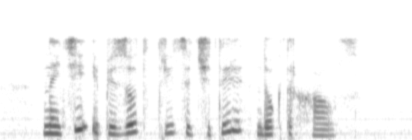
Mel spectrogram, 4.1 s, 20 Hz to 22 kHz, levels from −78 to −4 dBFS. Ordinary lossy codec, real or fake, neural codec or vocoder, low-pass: Opus, 32 kbps; real; none; 7.2 kHz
